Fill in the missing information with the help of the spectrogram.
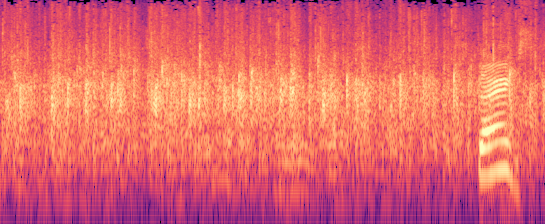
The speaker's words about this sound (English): So wait, let's give his dad a round of applause.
